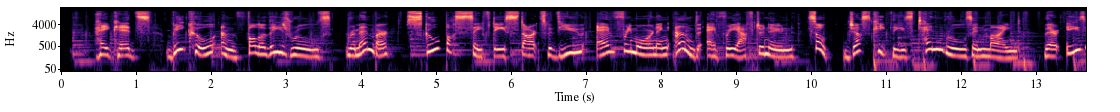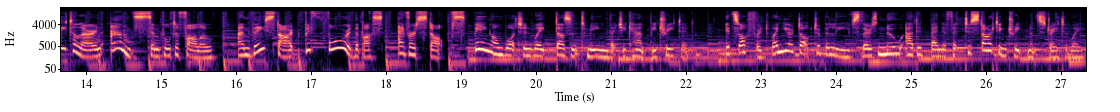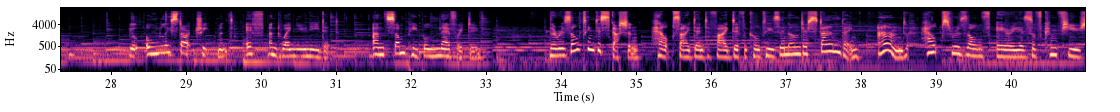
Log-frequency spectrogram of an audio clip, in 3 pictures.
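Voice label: British English scottish elearning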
